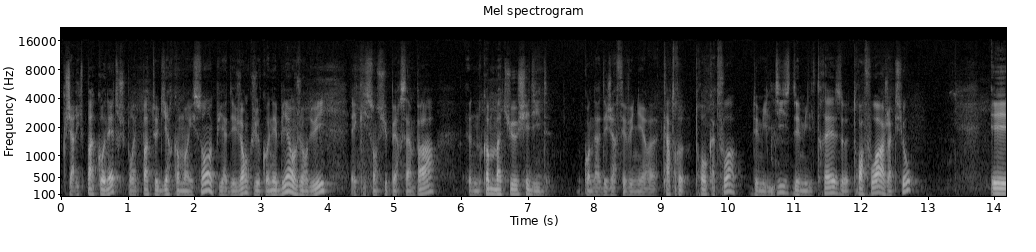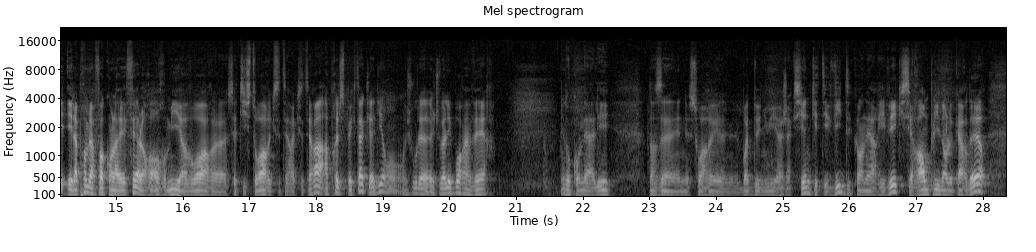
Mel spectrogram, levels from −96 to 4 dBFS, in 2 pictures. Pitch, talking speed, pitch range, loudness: 100 Hz, 220 wpm, 90-115 Hz, -37 LUFS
